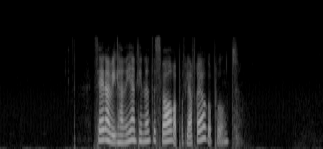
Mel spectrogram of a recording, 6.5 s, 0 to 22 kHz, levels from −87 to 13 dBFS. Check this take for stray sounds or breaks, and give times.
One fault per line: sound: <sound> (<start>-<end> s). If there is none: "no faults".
sound: dropout (3.6-3.6 s)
